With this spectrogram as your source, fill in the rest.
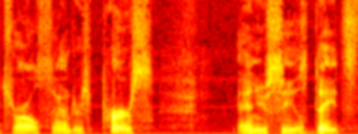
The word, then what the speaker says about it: Peirce: sanders purse pronounced at purse not pierce i think i spelled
